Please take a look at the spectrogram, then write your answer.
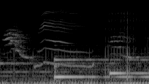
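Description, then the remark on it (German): Cats meow in several short, overlapping calls, some rising and bending in pitch, over a soft low rumble of purring as they nestle against a person's legs. No one speaks. “Weich und kuschelig schmiegen sie sich an deine Beine und schnurren, was das Zeug hält.”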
